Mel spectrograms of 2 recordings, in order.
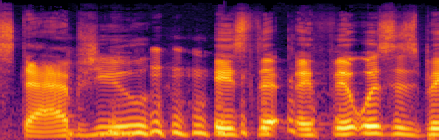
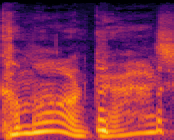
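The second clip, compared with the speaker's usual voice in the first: soft, light, higher coaxing voice; 6 semitones higher, 6 dB quieter than usual. Imagining leading tiny horses away: Owen Wilson voice. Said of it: "pull a little, uh, uh, Owen Wilson from, uh, Night at the Museum".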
